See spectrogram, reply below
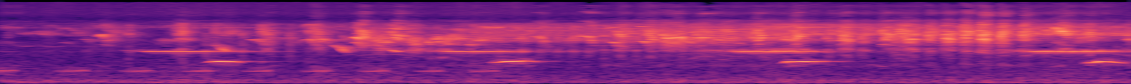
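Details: A farm's birds in natural habitat: a run of soft low pips opens, then long level whistles, each followed by a lower slurred note, repeat over a chattering chorus.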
